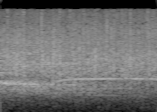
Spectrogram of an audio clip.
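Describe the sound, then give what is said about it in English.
A crowd claps together in steady, dense applause as a clap offering to the Lord, a continuous wash of many hands at moderate loudness with no voices standing out. “If you believe it, give the Lord a clap offering.”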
